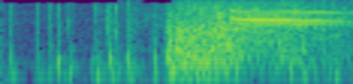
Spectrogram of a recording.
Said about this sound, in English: Ow! Shot a goat.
